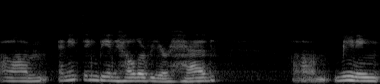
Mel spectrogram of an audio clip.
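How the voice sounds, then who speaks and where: A woman speaks with a very deep, low pitch and a dark, mellow tone, somewhat breathy and with fairly even intonation. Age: 60s. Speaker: artist. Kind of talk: personal testimony about own artwork. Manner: halting, many fillers and repetitions.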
